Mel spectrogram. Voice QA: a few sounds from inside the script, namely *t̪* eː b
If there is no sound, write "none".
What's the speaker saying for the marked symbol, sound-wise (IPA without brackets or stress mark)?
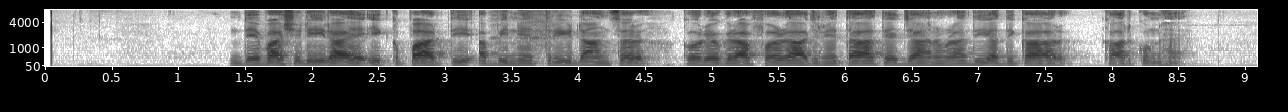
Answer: d̪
